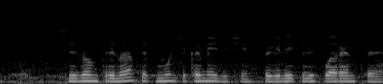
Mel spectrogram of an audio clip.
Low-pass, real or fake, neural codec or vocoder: 5.4 kHz; fake; codec, 16 kHz, 4 kbps, FreqCodec, larger model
